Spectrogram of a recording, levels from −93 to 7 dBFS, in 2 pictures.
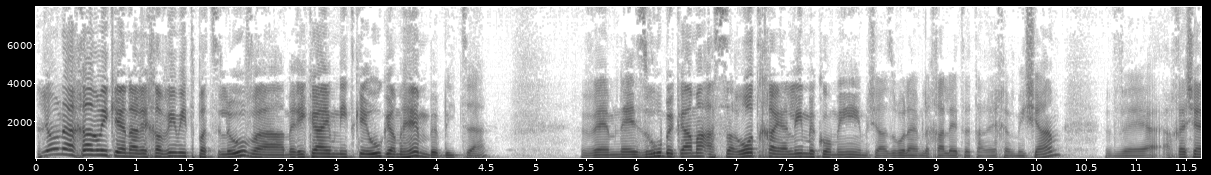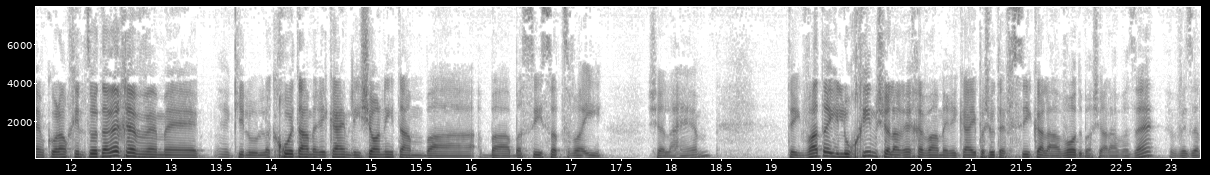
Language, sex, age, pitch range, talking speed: Hebrew, male, 30-49, 110-145 Hz, 125 wpm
